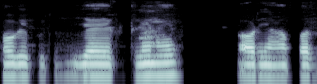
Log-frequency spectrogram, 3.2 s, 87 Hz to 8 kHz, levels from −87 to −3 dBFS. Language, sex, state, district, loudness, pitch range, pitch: Hindi, male, Uttar Pradesh, Hamirpur, -21 LUFS, 125-135 Hz, 130 Hz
